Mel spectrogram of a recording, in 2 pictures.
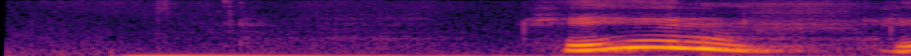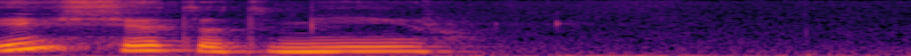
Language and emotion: Russian, neutral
